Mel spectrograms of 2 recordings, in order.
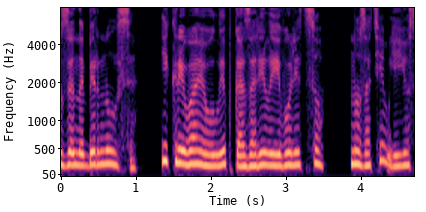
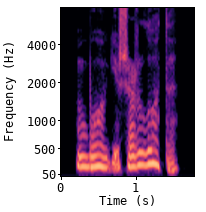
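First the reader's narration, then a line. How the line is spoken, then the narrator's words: Intimate muffled whisper. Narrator (Russian): прошептал он ей в волосы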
